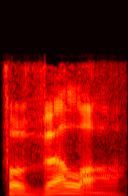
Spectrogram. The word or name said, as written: favella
